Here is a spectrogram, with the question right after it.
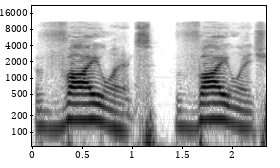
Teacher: you need to put more vibration on the V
